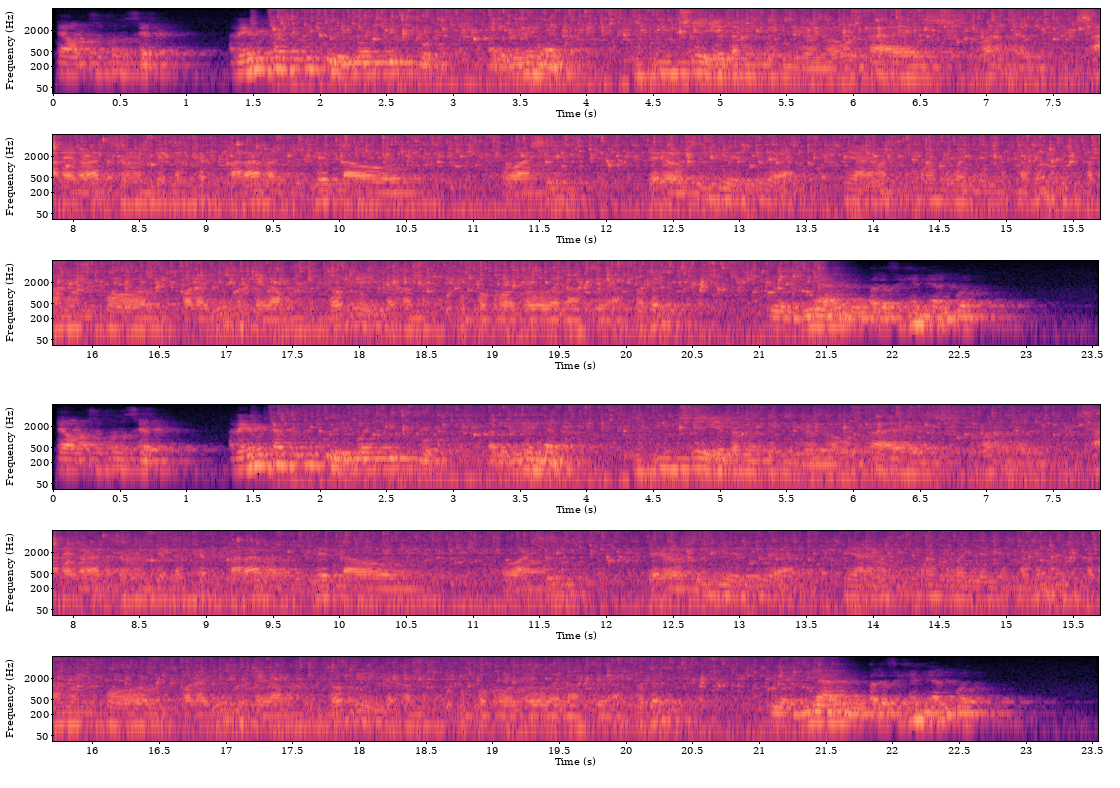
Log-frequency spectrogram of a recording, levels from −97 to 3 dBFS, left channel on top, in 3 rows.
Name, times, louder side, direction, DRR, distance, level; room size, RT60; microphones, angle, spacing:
voice 1, 0.0-0.8 1.3-3.0 3.3-3.8 21.1-22.6, equal, 35° right, -2 dB, 7.7 m, -27 dB
sound 1, 1.6-21.5, left 6 dB, 45° left, 2.0 m, -32 dB
voice 2, 4.3-10.7 11.2-11.7 12.3-20.3, left 2 dB, 65° left, -1 dB, 4.4 m, -30 dB
24.5 x 20.5 x 2.7 m, 0.92 s
head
